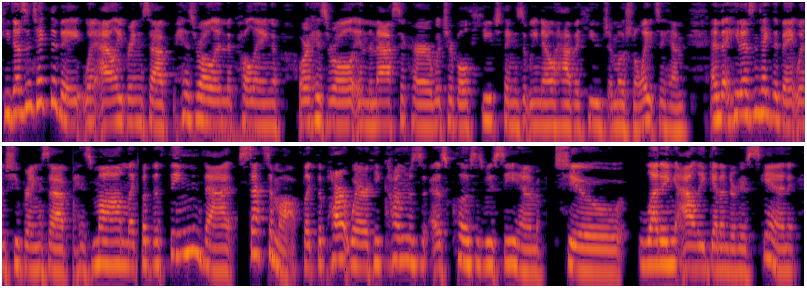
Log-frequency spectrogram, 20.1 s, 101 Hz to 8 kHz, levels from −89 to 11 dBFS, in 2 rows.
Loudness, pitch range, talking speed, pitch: -24 LUFS, 170-205 Hz, 225 wpm, 185 Hz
